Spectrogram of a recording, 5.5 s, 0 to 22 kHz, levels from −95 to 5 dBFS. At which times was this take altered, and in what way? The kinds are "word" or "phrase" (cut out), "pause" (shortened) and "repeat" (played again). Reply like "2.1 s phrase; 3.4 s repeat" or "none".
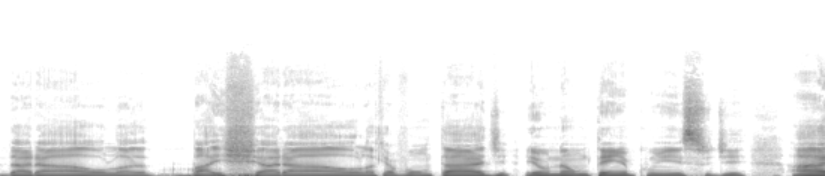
2.5 s word; 3.4 s pause; 4.2 s word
